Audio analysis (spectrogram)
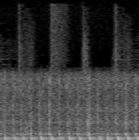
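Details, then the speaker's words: Motorcycle with clogged fuel injector: lumpy, uneven beat of about seven thuds a second that never settles, stumbles at high rpm, dies when throttled and is hard to restart; engine stumbling before injector cleaning. "kalau udah dipakai di RPM tingginya jadi seperti ini ngadat dan kalau di gas mati dia kita coba lagi ya kita coba lagi kita Nyalakan susah nyala teman-teman susah nyala"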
